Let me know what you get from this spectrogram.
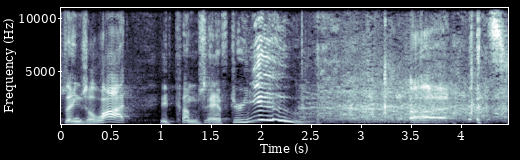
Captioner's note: laughter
